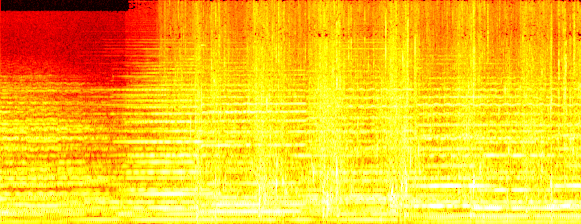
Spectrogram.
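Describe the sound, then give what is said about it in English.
A rowboat glides along a river, with irregular splashes and watery knocks over a steady, low hum. The sound grows fuller after the first couple of seconds and stays moderately loud. “I think we could both use some time on the river.”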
